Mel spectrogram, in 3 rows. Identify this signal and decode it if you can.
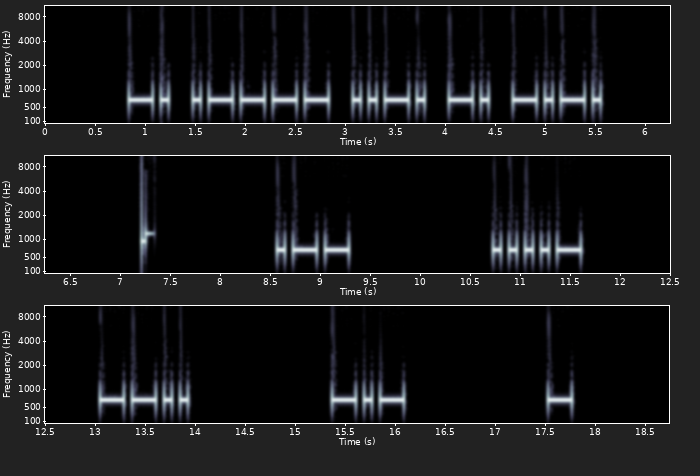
Morse code, heard as a keyed tone, about 15 wpm, spaced as for 8 wpm, 700 Hz. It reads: N1FNC W4ZKT
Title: USA Call Signs - 5 Characters - 6x Character Spacing - 15wpm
